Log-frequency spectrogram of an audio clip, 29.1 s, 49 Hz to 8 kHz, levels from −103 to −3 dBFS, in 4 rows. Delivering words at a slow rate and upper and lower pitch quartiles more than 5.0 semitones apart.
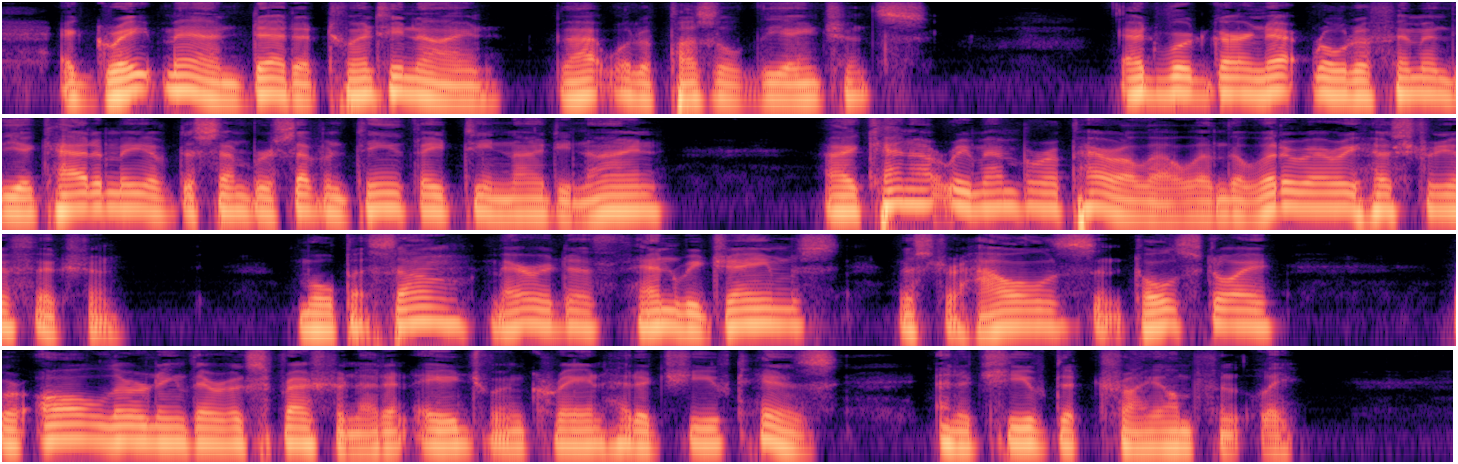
No: slow, 125 wpm; average, 3.6 semitones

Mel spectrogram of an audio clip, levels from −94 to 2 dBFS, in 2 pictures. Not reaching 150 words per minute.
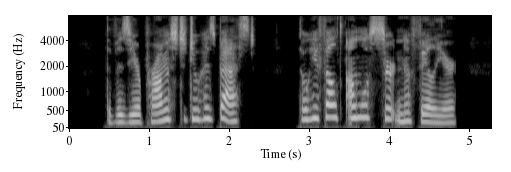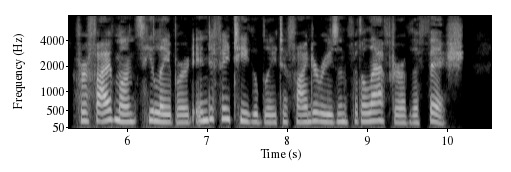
No: average, 170 wpm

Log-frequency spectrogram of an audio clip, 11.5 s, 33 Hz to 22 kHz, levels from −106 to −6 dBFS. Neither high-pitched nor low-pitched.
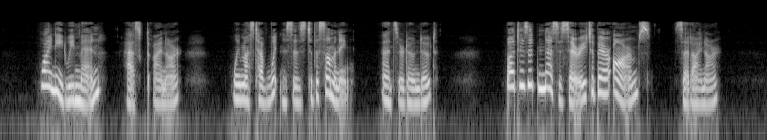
No: high, 225 Hz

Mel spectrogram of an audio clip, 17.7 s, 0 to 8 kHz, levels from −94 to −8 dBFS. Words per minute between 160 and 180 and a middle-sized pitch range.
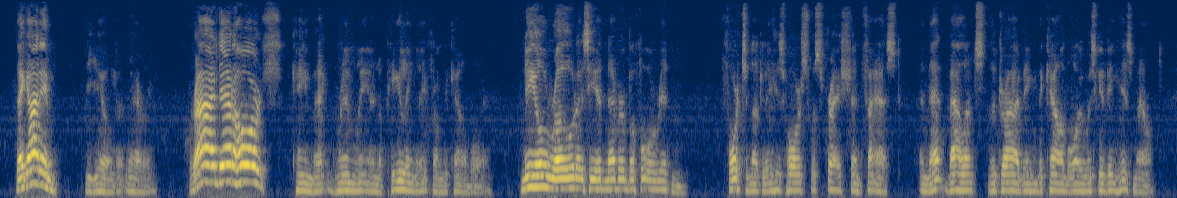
No: average, 150 wpm; average, 4.9 semitones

